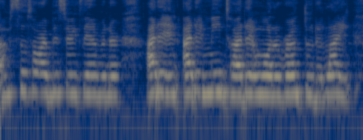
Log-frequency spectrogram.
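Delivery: panicked apology. Retold or imitated. Begging the examiner after running light.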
